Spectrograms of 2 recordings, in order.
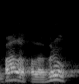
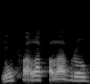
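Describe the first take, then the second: First: "Fala palavrão?" asked with a rising tune on "palavrão"; rhetorical question. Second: "Não fala palavrão." with a settled falling tune, stressing "palavrão"; firm answer. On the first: Pastor quizzing the church about swearing, rising rhetorical question. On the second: Pastor answering his own question to the church, firm falling statement. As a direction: close "Não fala palavrão." down as a final verdict. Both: Shown as a demonstration. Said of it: "Quem tem Jesus não fala palavrão".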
